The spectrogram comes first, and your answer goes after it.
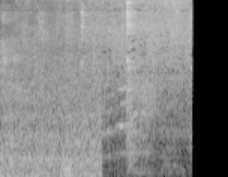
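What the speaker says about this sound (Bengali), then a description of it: "আলু ভাজা আর বেগুন ভাজা, মানে আলু বেগুন একসঙ্গে ভাজা করে নেব" Potatoes and eggplant fry together in a pan with a dense, close hiss and sizzle that drops away abruptly partway through, leaving faint clinks before the clip goes silent.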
